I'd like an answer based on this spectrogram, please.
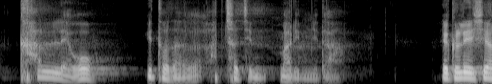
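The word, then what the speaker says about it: ἐκκλησία: 먼저 교회 교회 란 단어는 신약성경의 언어인 헬라어로 에클레시아 라고 발음합니다 저희 타 너는 두 단어가 합쳐진 말입니다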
